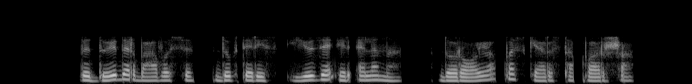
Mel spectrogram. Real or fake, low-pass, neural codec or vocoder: real; 3.6 kHz; none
